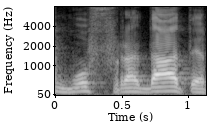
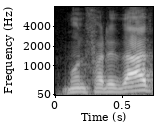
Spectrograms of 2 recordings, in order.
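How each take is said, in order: First: No n sound follows the first syllable. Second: An n sound follows the first syllable. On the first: The speaker calls it right. "मुफरदात रागिब" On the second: The speaker calls it wrong. "मुनफरदात नहीं है"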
